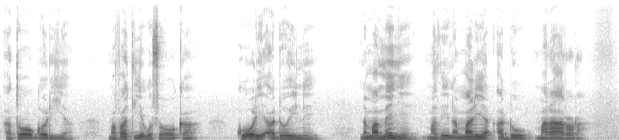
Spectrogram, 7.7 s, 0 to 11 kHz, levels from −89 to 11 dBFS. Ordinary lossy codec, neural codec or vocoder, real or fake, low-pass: none; none; real; none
